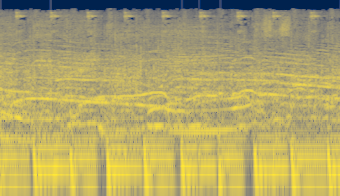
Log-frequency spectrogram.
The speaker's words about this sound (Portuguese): Cadê os aplausos?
